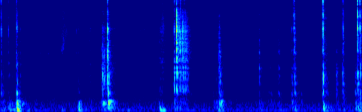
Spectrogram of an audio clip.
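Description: Small clicks and taps of LEGO plastic parts as a minifigure's air-tank piece is worked off its neck and the head is handled, about half a dozen separate clicks, one slightly longer scrape about two seconds in.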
